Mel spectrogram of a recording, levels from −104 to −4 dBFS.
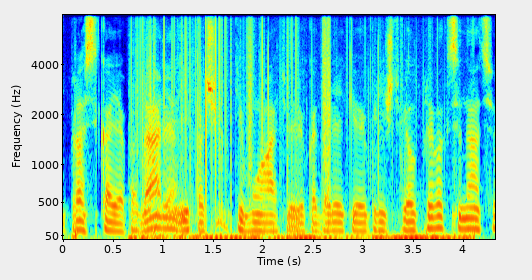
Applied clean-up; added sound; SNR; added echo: none; Crackle; 1 dB; none.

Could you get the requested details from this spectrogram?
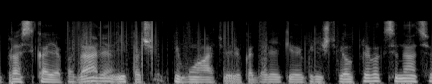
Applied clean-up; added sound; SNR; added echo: neural mask model RNNoise.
